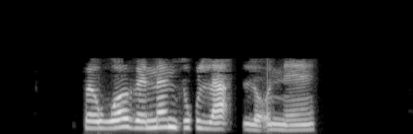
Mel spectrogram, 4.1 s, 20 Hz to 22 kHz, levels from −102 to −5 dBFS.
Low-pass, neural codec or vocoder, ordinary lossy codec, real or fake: 3.6 kHz; none; MP3, 24 kbps; real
